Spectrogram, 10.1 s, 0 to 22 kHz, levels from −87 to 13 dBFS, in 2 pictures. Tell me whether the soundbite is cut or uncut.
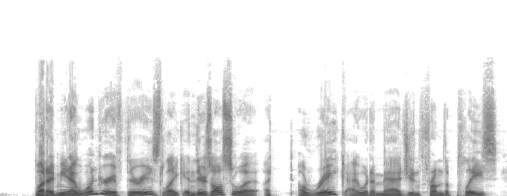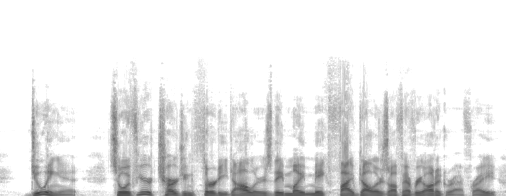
uncut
